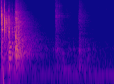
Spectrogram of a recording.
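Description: Snooker shot played hard: a sharp click of the cue tip on the cue ball, then the cue ball cracking into the black about a third of a second later. Two faint knocks follow about a second in and near the end as the balls run on.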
